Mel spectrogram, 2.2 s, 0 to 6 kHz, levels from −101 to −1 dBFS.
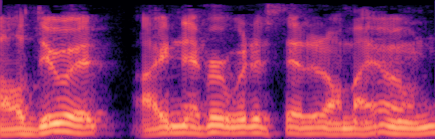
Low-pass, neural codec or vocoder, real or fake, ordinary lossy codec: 5.4 kHz; codec, 16 kHz, 8 kbps, FreqCodec, larger model; fake; MP3, 48 kbps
